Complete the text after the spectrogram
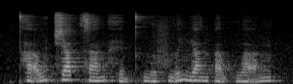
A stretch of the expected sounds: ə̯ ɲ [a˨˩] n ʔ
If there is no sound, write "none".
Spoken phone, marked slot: a˧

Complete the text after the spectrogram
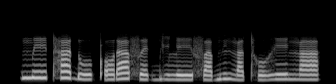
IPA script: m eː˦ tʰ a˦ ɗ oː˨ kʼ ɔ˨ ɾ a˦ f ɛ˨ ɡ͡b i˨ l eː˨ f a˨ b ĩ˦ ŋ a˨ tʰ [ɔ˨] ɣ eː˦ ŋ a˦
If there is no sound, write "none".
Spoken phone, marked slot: o˨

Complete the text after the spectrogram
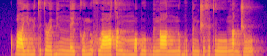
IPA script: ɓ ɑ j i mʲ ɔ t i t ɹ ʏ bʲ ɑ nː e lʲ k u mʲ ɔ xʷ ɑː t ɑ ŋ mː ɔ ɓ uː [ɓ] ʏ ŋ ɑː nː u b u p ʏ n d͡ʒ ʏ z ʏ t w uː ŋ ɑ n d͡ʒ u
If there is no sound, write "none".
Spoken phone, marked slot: ɡ͡b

